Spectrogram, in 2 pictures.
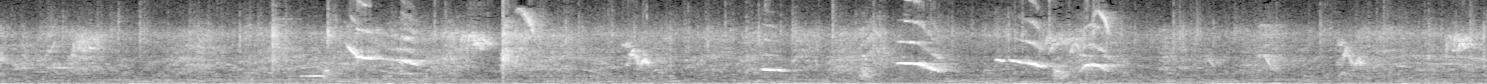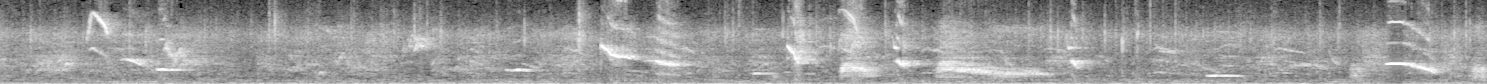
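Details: Shiny cowbird singing: a busy stream of overlapping downslurred whistles, clicks and bubbly sputters, loudest in bursts around the middle and near the end, with low background hum.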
